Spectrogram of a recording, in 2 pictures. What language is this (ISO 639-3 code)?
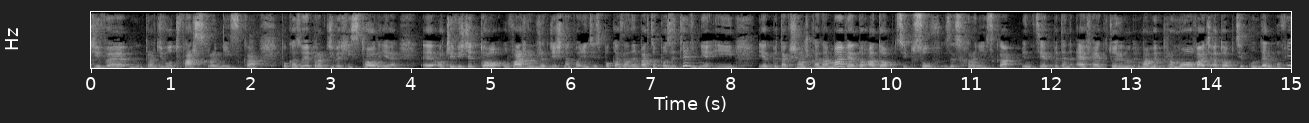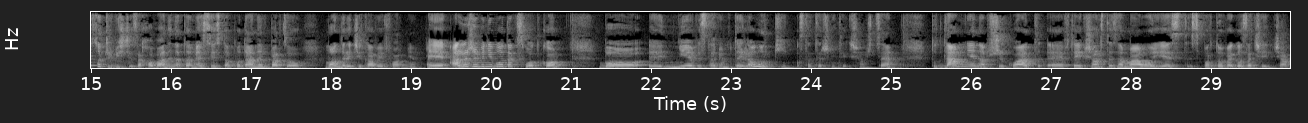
pol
